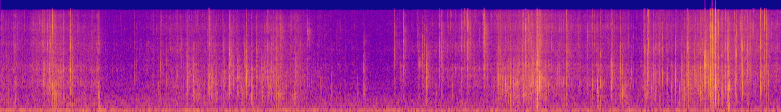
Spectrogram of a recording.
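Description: A small clear plastic bag full of iridescent cellophane shred is squeezed and crinkled with fingertips and long nails. The result is a dense, bright crinkling full of quick, sharp crackles, with little low end. It swells into louder bursts in the second half.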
